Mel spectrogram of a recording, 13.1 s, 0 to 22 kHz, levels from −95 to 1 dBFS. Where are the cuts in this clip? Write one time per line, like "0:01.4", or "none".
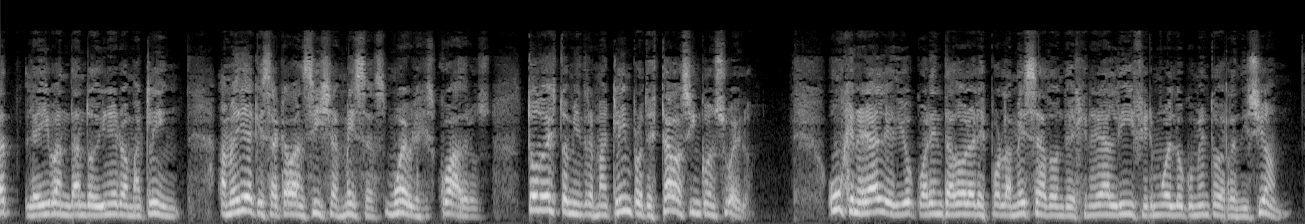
none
